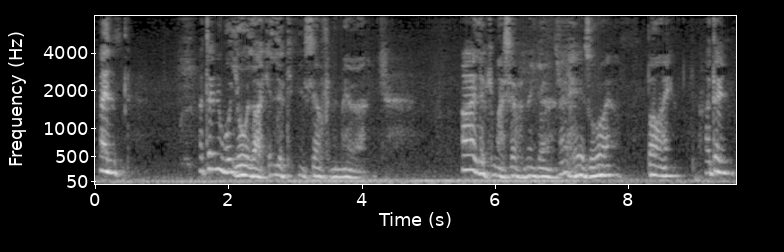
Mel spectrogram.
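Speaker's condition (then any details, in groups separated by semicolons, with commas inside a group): Throat cancer surgery, vocal injections; whispered after surgery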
